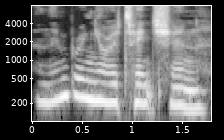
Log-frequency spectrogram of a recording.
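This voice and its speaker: A woman leading a guided meditation as an instructor, speaking softly and soothingly, with gentle, breathy phrase endings. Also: medium pitch. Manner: soothing, gentle, unhurried with long pauses.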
